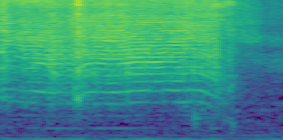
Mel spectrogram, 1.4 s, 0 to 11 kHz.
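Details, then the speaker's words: Dental implant drill, freehand, on the final drill in a foam bone model, trying to push into the dense D1 foam beside soft foam. A high-pitched whine winds down and stops; the drill ends far off centre. "now we're going for the last the last drill and once again still we're going to try to push it into that dense bone CU that's where we wanted to"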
